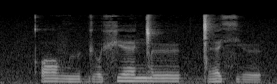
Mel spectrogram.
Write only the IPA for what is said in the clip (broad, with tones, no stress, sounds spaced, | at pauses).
kʼ ɔ˦ v ɯ˨ ɡʲ o˨ xʲ ɛ˦ ŋ͡ǀ ø˦ | ɡ͡ǀ ɛ˦ sʲ ø˨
